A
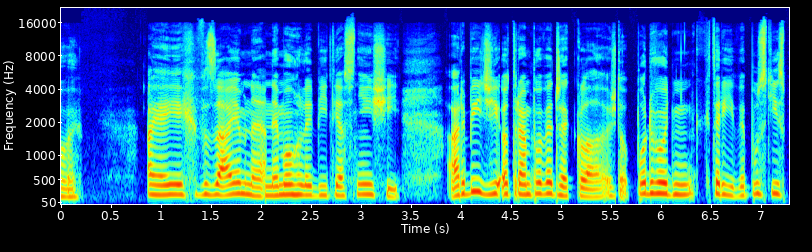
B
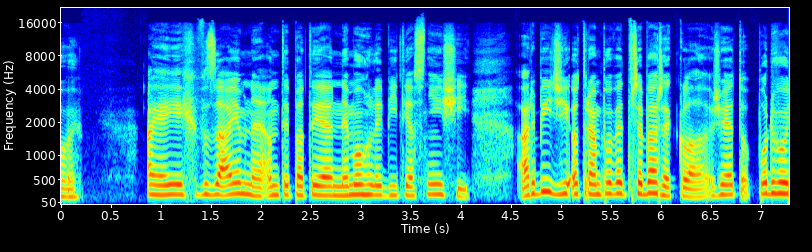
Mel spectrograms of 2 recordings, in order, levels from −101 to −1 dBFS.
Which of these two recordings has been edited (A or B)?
A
